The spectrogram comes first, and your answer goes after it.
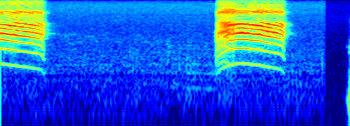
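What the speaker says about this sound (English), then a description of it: "It really does sound like a cat meowing up there in the tree." A gray catbird gives two cat-like mewing calls, a short one and then a longer drawn-out one after a pause, each clear and close in otherwise quiet air.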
